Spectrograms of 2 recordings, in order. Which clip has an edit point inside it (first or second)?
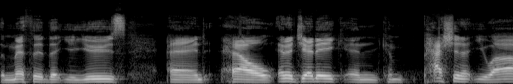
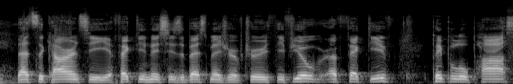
first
